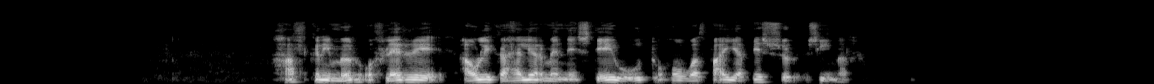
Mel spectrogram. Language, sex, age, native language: Icelandic, male, 60-69, Icelandic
